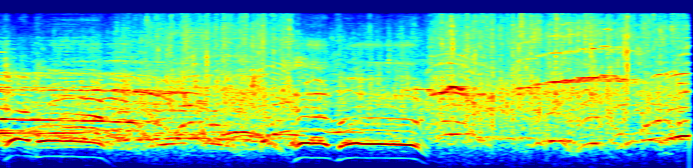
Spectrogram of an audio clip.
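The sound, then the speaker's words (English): A studio audience applauding ironically, clapping steadily and loudly for the whole stretch, a dense wash of applause with a few voices rising above it. “But then, by the way, I just want to point out to the audience at home, they are applauding ironically.”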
